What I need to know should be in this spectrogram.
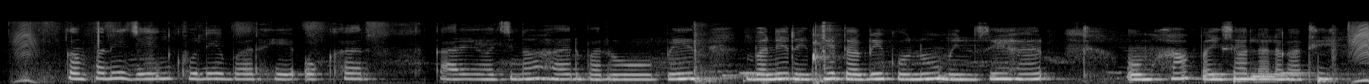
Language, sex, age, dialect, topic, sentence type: Chhattisgarhi, female, 18-24, Northern/Bhandar, banking, statement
